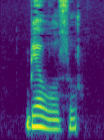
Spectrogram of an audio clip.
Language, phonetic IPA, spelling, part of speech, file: Polish, [bʲjaˈwɔzur], białozór, noun, LL-Q809 (pol)-białozór.wav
